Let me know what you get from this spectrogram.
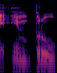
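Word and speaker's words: improve: लगा दिया ठीक है ओ जो होगा ठीक है ओ ठीक है ओ यहां पर यू के लिए यूज किया है ठीक है तो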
